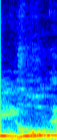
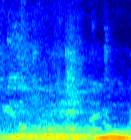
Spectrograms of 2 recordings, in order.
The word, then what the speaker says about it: योग: आपने योग के बारे में सुना होगा। योग नहीं, यू से योगा, इट्स नॉट योगा, योग ग पूरा है, योग नहीं, योगा भी नहीं, योग।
